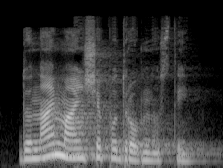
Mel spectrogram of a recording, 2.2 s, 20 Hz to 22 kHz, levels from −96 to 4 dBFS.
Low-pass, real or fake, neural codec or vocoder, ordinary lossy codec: 14.4 kHz; real; none; Opus, 32 kbps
